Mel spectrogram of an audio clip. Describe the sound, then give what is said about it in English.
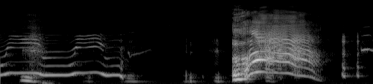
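Someone vocally imitates a Wilhelm scream: a held, wavering tone, a brief pause, then a loud, strained cry that slides downward in pitch, ending with a few short breathy bursts. “That was my fake Wilhelm scream.”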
